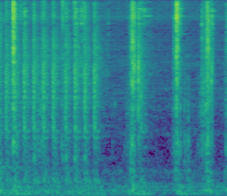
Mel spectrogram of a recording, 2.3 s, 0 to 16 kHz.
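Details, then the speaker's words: 2013 Ford Edge with oil leak and suspected parasitic draw, battery charged one to two minutes on 50 A charger: rapid dry clicking then scattered single clicks, engine never turns over; starter clicking, no crank from weak battery. "All right, we've been having to go for about a minute or two on the 50 amp. I doubt it's gonna be enough to crank it."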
